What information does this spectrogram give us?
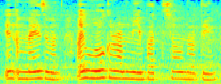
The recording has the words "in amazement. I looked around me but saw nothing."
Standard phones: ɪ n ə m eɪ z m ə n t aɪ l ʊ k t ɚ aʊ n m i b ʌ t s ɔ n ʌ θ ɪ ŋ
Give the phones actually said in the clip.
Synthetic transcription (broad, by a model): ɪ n ə m eɪ z m ə n t aɪ w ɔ k ɚ aʊ n m i b ʌ t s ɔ n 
